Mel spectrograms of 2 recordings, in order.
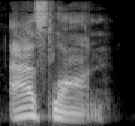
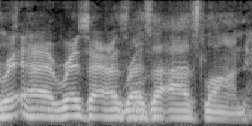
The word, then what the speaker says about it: Aslan: That was just before Aslan. Is the way we pronounce it. – Reza Aslan.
